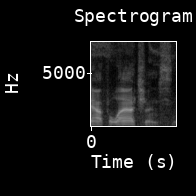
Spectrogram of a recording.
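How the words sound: It uses the southern regional pronunciation. "if you're from the southern part of the country"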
